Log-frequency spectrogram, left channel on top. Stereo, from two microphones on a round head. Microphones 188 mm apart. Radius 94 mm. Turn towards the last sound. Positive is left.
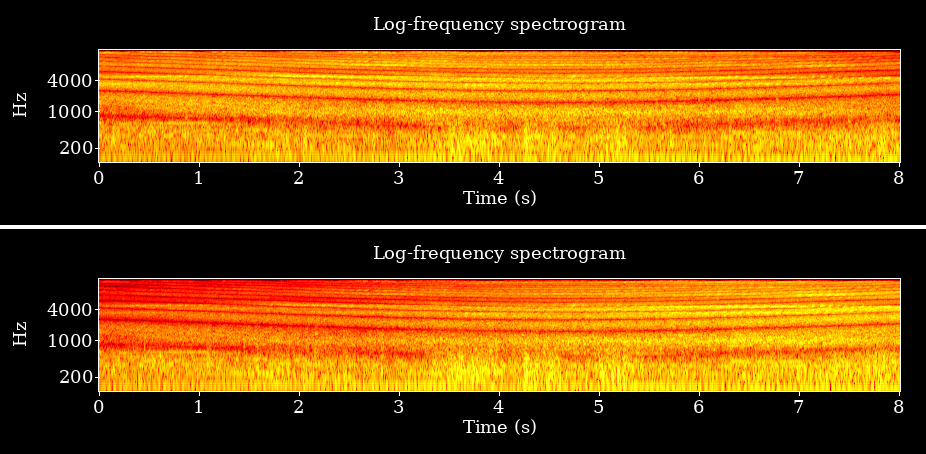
turn(degrees=-25)  # may be behind; listen again after turning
